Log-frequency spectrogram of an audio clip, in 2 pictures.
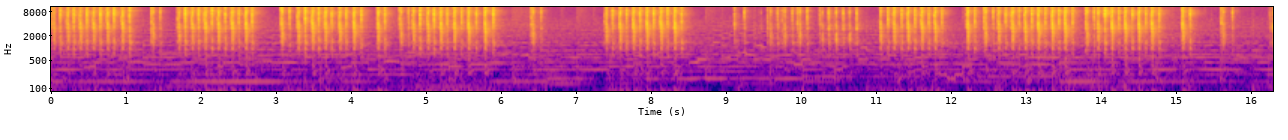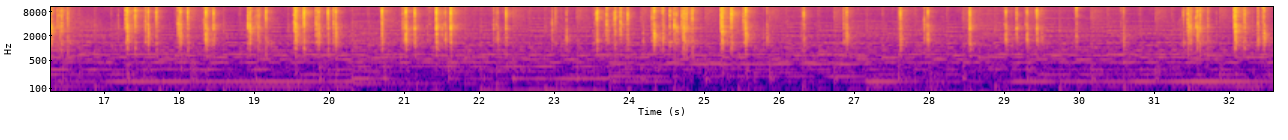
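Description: Computer keyboard typing: fast runs of repeated key presses lasting a second or two, alternating with scattered single keystrokes, as text is deleted and the cursor is moved in a terminal editor.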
